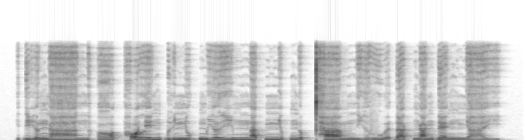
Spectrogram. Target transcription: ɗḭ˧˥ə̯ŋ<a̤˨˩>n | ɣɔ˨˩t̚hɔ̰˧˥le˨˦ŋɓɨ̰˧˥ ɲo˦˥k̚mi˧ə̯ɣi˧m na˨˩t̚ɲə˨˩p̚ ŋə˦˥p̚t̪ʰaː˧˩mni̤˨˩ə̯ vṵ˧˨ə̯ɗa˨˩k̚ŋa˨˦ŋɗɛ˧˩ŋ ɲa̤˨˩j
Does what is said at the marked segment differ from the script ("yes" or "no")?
yes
